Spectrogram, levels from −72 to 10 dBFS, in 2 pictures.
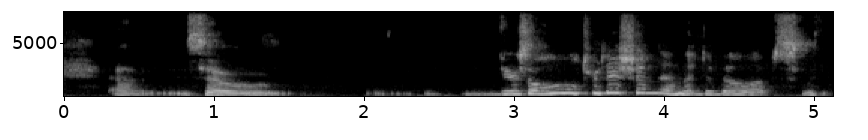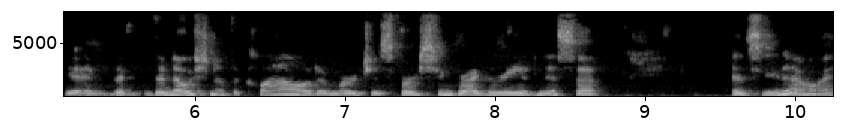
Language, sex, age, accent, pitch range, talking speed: English, female, 60-79, American, 160-210 Hz, 160 wpm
